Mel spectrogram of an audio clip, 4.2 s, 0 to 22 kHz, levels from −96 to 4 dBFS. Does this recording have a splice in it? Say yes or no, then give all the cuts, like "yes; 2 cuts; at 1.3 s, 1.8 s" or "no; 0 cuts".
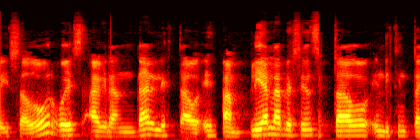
yes; 2 cuts; at 2.2 s, 3.2 s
